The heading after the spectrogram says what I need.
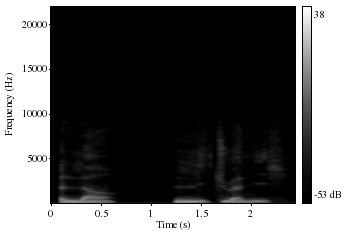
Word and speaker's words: Lituanie: La Lituanie. Remember in French, sorry, H doesn't exist, okay, so you don't pronounce it, and it's Li-tu-a-ni, Lituanie.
